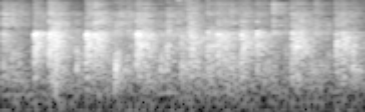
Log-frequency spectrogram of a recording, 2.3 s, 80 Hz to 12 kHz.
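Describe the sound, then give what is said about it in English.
Applause from an audience honouring someone with about 30 years in school ministry, a moderate patter of overlapping claps with soft repeated bursts, fairly even and without talk. “Round of applause for you.”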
